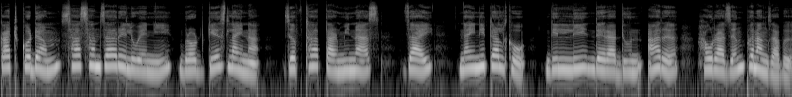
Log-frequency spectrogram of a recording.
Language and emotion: Bodo, neutral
